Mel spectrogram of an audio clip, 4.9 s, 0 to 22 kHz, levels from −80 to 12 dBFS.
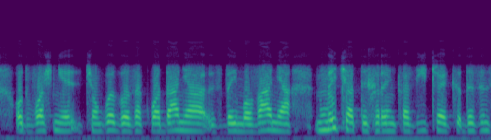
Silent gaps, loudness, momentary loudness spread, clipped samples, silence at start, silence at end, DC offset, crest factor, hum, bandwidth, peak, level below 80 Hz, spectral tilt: none; -19 LUFS; 6 LU; under 0.1%; 0 s; 0 s; under 0.1%; 16 dB; none; 5.6 kHz; -4 dBFS; -54 dBFS; -6.5 dB/octave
